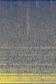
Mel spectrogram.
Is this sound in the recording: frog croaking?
no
